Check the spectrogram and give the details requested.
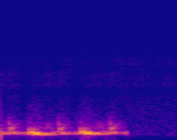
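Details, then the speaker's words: A low steady hum with rhythmic swells: a healthy electrocardiogram sonified with Python, unmodified heart sound reference; pitch would change with ST segment elevation. "esta es la genial que corresponde a un electrocardiograma saludable"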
